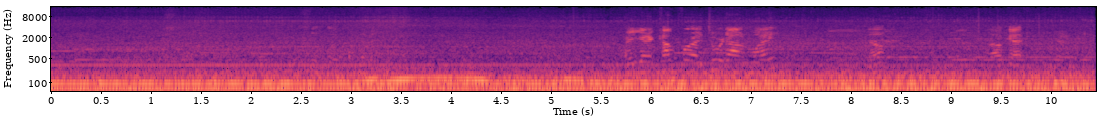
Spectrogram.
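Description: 1995 Dodge Viper RT/10's V10 engine running at low speed, with a brief rise and fall in pitch about three seconds in.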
